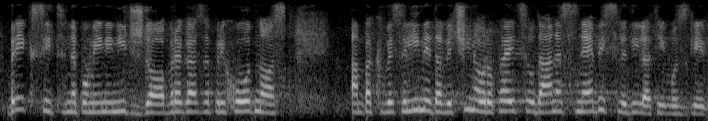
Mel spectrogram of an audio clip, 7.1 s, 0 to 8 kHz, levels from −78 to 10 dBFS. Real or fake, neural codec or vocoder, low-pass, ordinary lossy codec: real; none; 7.2 kHz; Opus, 16 kbps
